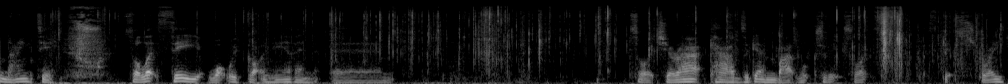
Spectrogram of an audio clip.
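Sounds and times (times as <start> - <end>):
foil wrapper crinkling: 0.2 - 10.0.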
